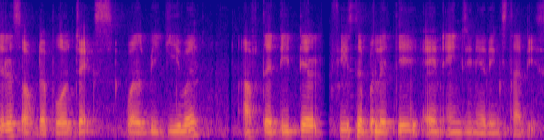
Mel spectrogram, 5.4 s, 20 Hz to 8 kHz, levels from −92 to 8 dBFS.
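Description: Repeated packet loss (robotic sound) occurs from 1.92 to 2.33 s and again from 3.11 to 4.14 s. Packets went missing in quick succession, and each hole was patched by extending the preceding sound. The first stretch has short dropouts of up to 21 ms, with about 16% of it concealed. The second is harsher: gaps reach 81 ms and a quarter of the span is patched, so the speech turns choppy. Nothing sounds above 8 kHz, which fits G.722 at 64 kbps.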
